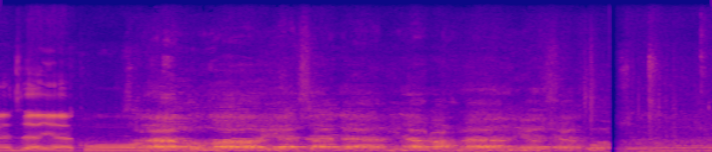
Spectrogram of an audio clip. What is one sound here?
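A group of men chant together loudly in an echoing hall.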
